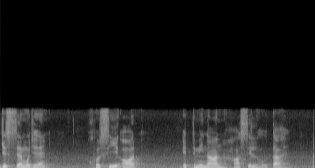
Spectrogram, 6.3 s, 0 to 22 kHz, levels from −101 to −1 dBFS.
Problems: constant background noise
